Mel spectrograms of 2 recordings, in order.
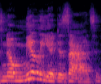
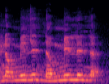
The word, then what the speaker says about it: NoMilliaDesigns: TrinityComedy on social media, as well as NoMilliaDesigns. That is how it's pronounced. People be like, NoMillia.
